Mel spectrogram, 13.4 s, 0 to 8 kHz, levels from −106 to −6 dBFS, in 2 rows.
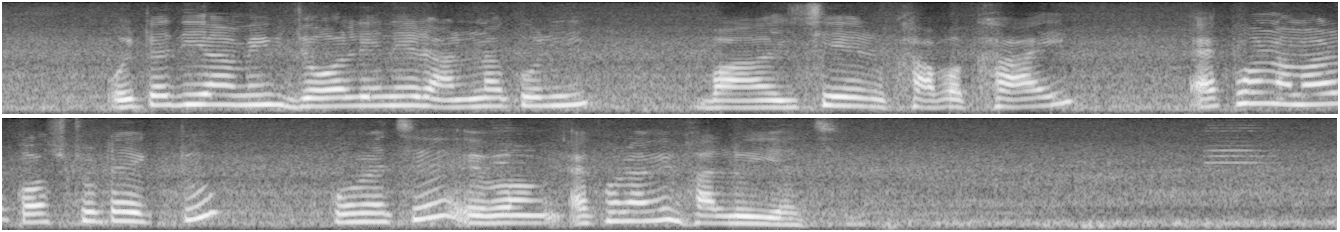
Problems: constant background noise, background conversations at intervals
